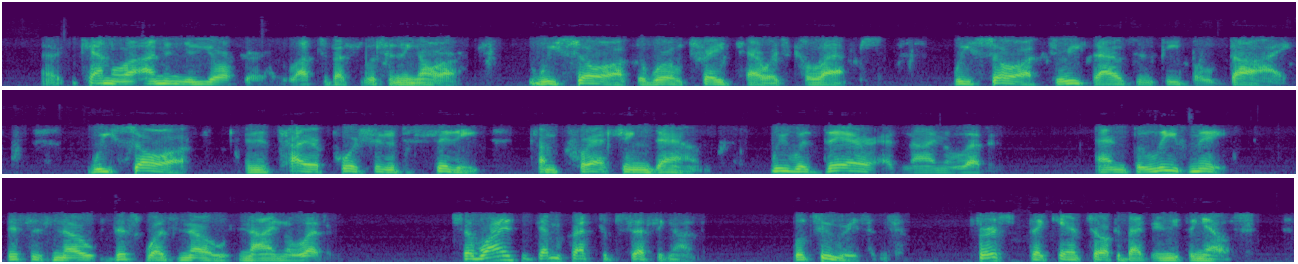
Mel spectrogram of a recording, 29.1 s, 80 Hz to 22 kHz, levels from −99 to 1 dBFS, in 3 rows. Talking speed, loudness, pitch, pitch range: 140 wpm, -26 LUFS, 100 Hz, 95-110 Hz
